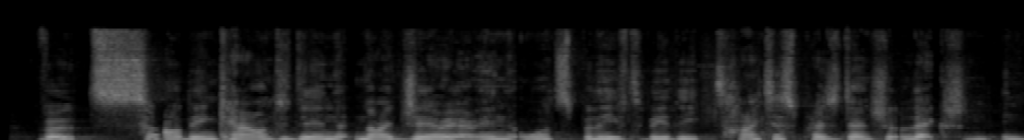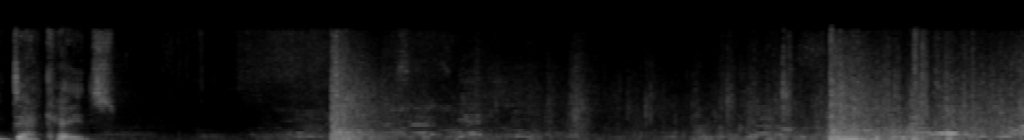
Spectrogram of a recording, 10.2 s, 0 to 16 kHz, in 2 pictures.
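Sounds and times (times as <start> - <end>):
speech: 0.2 - 5.8
gunshots fired in Lagos Nigeria during a presidential election: 9.0 - 10.2.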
